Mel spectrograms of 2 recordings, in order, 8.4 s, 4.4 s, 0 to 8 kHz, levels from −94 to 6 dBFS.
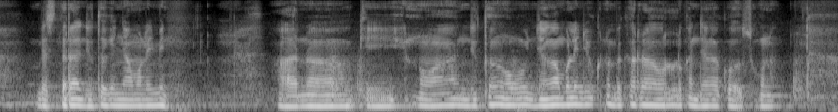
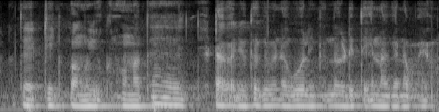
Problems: background sounds at intervals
